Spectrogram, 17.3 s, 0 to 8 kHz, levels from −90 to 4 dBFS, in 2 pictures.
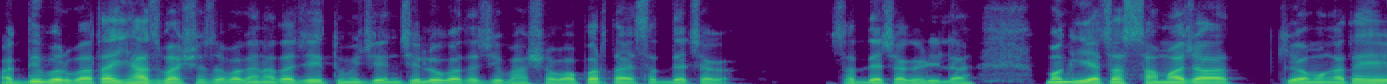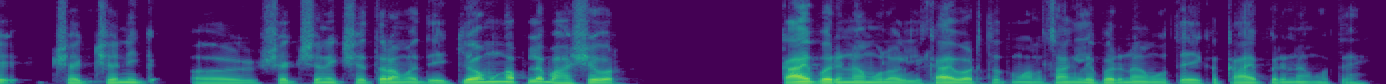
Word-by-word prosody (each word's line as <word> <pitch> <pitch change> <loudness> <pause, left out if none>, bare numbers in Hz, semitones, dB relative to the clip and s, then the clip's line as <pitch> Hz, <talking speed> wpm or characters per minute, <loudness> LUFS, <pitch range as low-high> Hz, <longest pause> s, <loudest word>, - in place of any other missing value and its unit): अगदी 110 +7 +1
बरोबर. 110 -4 +4
आता 110 +6 +4
ह्याच 130 +1 +3
भाषेचं 115 -2 -1
बघा 100 -1 0
ना, 95 - -2
आता 100 +1 +2
जे 105 +1 +2
तुम्ही 105 -1 -2
ज्यांचे 100 +2 -1
लोक 100 -1 +3 0.4
भाषा 90 +1 -6
वापरताय 95 -1 +1
सध्याच्या 90 0 -2 0.8
सध्याच्या 100 -1 0
घडीला. 90 -1 -2 0.5
मग 120 0 +4
याचा 110 +3 +5
समाजात 100 -3 +3 0.3
किंवा 105 -1 +3
मग 105 - -3
आता 105 0 0
हे 105 +2 +2 0.4
शैक्षणिक 105 +2 -3 0.2
अ, - - -10 0.4
शैक्षणिक 100 +2 -4
क्षेत्रामध्ये 95 -1 -1
किंवा 120 +3 +6
मग 130 +1 +1
आपल्या 130 +1 +2
भाषेवर, 95 -2 0 1.1
काय 135 - +9
परिणाम 110 -3 +3
होऊ 95 - -2
लागले? 85 -1 -3
काय 105 +2 +5
वाटतं 100 -3 -2
तुम्हाला? 85 0 -9
चांगले 95 +3 -2
परिणाम 100 -1 0
होताहेत 95 0 -3
का - - -10
काय 95 +2 0
परिणाम 90 -2 -5
होताहेत? 90 +2 -13
100 Hz, 160 wpm, -23 LUFS, 95-110 Hz, 1.1 s, काय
